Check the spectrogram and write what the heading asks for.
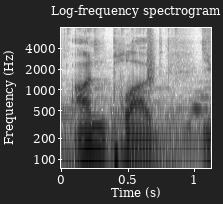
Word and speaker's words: UNPLGD: So if you're listening to this podcast for the very first time, it's spelled UNPLGD, Unplugged.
